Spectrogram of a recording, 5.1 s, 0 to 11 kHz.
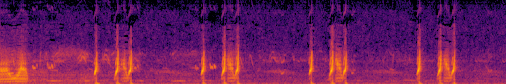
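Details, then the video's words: A quail gives crisp triple-note calls, each quick 'whit-whit-whit' group spaced about a second apart, after an opening blurred noise, over a faint low hum; tied to quail hunting at evening time. "new Quail bird Sound Fo Bater ki awaz Vol 26 Zabardast awaz Quails sound"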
